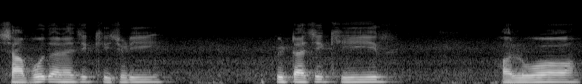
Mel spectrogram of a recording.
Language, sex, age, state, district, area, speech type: Goan Konkani, male, 30-45, Goa, Murmgao, rural, spontaneous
